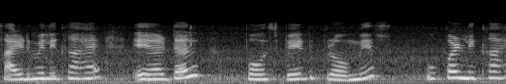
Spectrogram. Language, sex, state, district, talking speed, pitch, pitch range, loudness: Hindi, female, Haryana, Charkhi Dadri, 120 wpm, 265 Hz, 235-295 Hz, -13 LUFS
